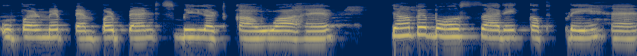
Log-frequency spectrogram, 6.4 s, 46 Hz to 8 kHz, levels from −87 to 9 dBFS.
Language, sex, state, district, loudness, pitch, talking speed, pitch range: Hindi, male, Bihar, Araria, -14 LUFS, 250 Hz, 130 wpm, 240-265 Hz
